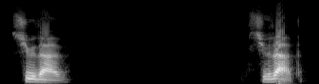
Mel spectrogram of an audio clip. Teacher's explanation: pensemos en ejemplos ciudad ciudad esta palabra termina en web y su sílaba tónica es la última es decir es aguda · Y su sílaba tónica es la última, es decir, es aguda. Por lo tanto, cumple con la naturaleza, cumple con lo que uno esperaría del castellano en una palabra que termina en consonante diferente de N o S, es decir, que sea aguda.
